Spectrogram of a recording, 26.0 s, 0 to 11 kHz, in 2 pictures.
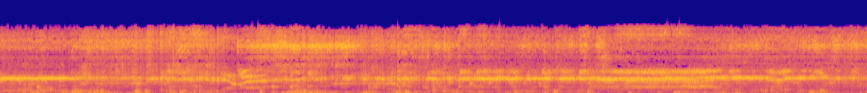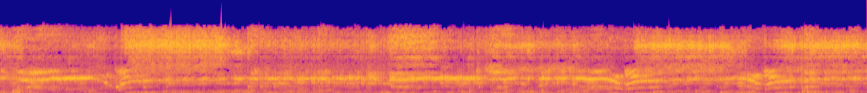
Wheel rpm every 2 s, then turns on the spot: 230, 220, 220, 230, 220, 220, 230, 180, 230, 230, 230, 210, 200.
none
